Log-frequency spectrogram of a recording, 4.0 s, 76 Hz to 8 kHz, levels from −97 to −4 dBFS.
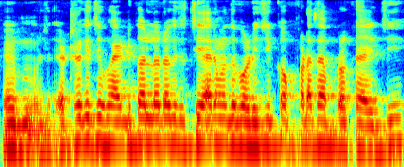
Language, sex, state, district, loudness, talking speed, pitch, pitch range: Odia, male, Odisha, Nuapada, -15 LUFS, 205 wpm, 140 Hz, 135-145 Hz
